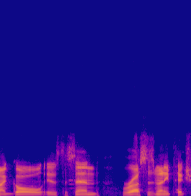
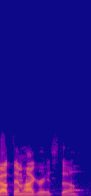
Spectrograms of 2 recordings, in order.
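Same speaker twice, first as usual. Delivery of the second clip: usual speaking voice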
